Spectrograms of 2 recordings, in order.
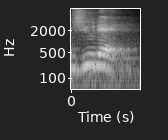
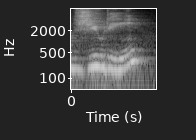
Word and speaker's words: Jude: I pronounce my name Jude. Though when I was growing up, it was pronounced Judy. Okay, Judy. Which would have probably been more like a longer E.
